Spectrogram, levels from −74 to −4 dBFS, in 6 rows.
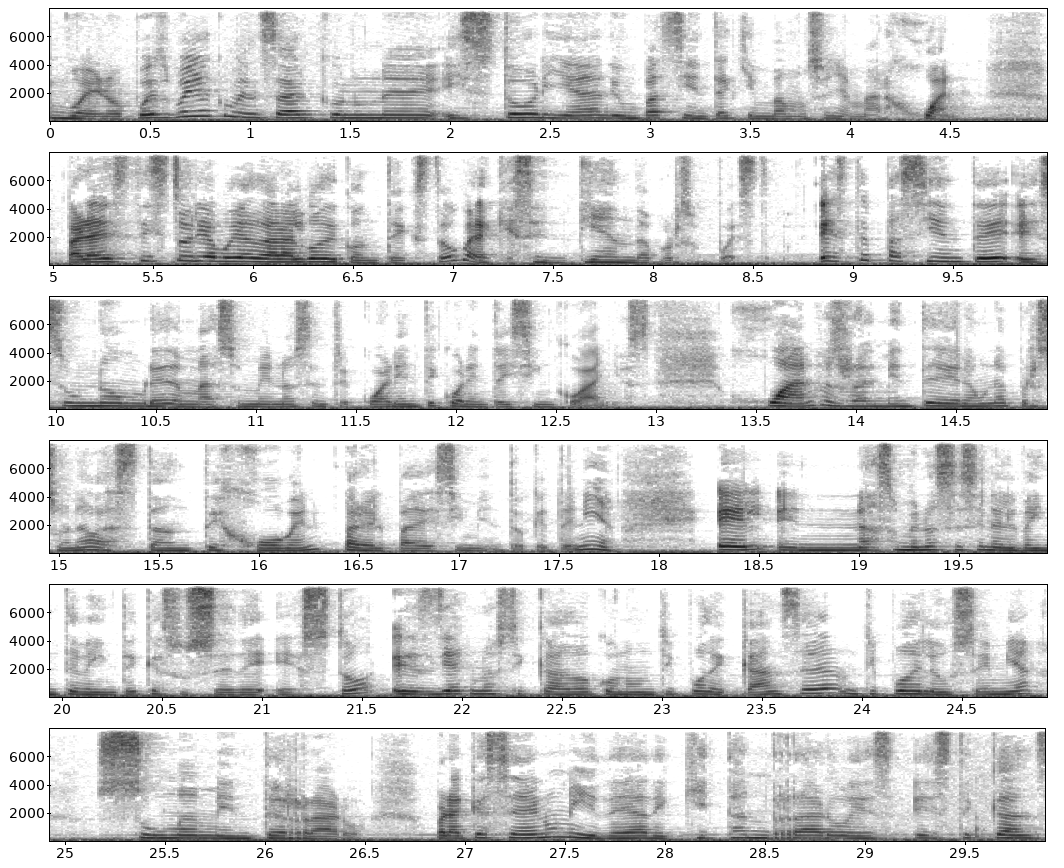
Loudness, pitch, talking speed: -21 LUFS, 200 Hz, 195 wpm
